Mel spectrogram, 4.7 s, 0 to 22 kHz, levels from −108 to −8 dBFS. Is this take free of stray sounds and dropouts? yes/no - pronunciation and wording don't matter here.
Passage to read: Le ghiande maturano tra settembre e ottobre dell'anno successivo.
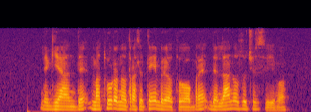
yes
